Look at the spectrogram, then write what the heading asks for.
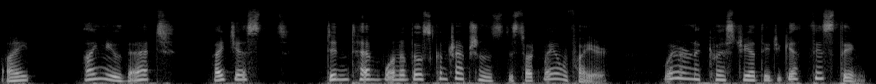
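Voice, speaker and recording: A man's voice: sits high, measured pace, creaky, dry recording, pitched above the performer's own voice, exaggerated voice. A man voicing a brash, boastful young tomboy pony filly in a storybook reading, talking defensively. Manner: loud, defensive, bragging.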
